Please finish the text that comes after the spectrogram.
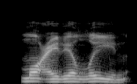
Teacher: അല്പം നേർപ്പിച്ച ശബ്ദമായിരിക്കും. മുഅരിളീൻ, ള നാവിൻ്റെ വലതുഭാഗമോ ഇടതുഭാഗമോ ആ ഭാഗത്തുള്ള അണപ്പല്ലിലേക്ക് ചേർത്ത് വെക്കുക. ന നാവിൻ്റെ അറ്റം മേലെ മുൻപല്ലിൻ്റെ മോണയിലാണ്.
